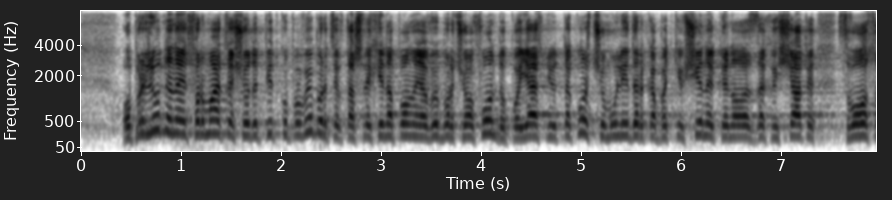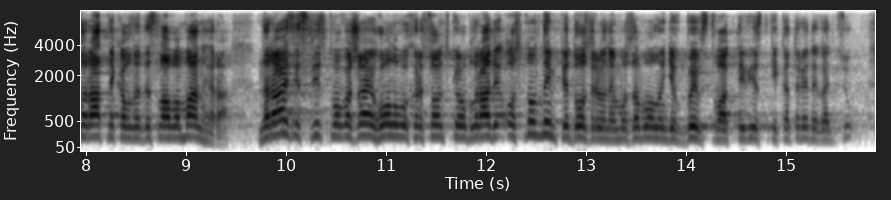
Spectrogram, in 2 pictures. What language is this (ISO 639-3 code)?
ukr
